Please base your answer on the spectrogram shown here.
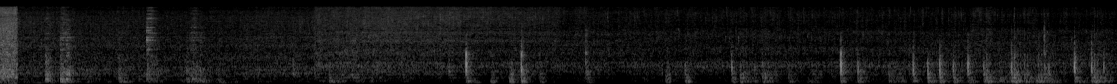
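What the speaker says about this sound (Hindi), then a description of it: "5 मिनट लगे हैं तकरीबन इसको भूनने में।" Tomato masala fries in a pan for an aloo matar anday salan, a steady close sizzle broken by scattered sharp crackles and pops throughout, with no talking.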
